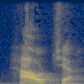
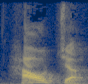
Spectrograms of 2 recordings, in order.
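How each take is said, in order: Both takes have the same delivery.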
